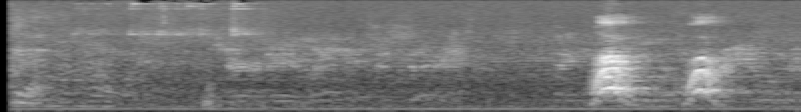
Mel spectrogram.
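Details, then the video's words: A female dog barking at herself: after a quiet stretch with a low steady hum, two short, sharp barks sound about half a second apart near the end. "Dog barks at herself"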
